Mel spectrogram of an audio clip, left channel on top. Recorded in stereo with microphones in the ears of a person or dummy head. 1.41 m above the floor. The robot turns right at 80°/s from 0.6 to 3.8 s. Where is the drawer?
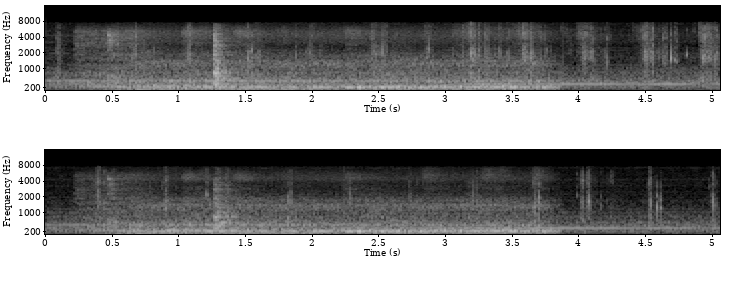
20° left (ahead or behind), 1.7 m; by 1.6 s 65° left (ahead or behind), 1.7 m.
